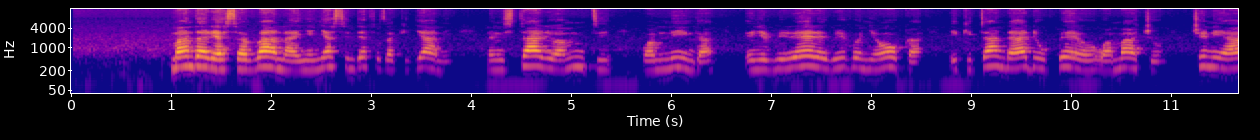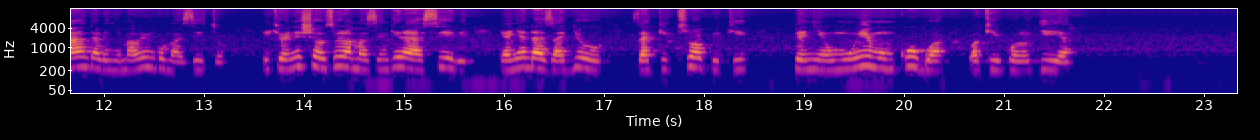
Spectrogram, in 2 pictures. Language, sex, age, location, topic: Swahili, male, 18-24, Dar es Salaam, agriculture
